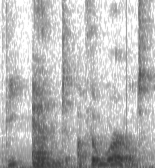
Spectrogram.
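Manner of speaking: ordinary delivery, nothing marked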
